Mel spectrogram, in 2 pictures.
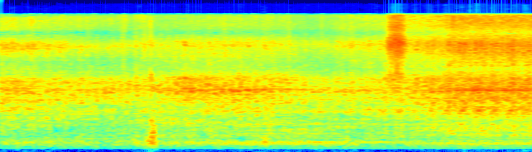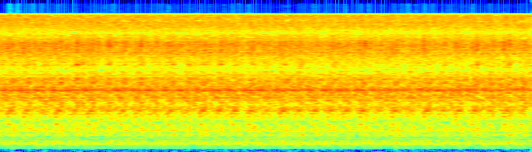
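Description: Diesel idle with a knocking beat of about three per second that stays uneven and lumpy; rough idle, cause not evident.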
